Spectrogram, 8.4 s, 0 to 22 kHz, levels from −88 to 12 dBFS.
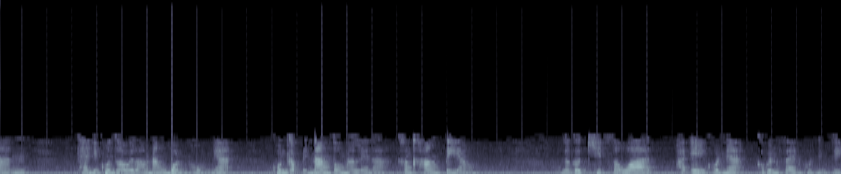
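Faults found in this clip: Dull, smeared speech throughout, with fizzy, warbling sibilants. Nothing above about 5.1 kHz. Likely AAC compression, AAC-LC at a low rate; the damage points to roughly 16 kbps. Encoder drops high bands and coarsely quantises the rest to fit the budget. Heavy codec damage.

Regular ticks from 0.21 s to 8.21 s, one every 0.25 s. About thirty in total. Periodic USB or driver dropouts. A background task stalls the bus or driver on a fixed cycle. Roughly 1 ms of audio replaced by silence each time. Audible against the speech as a steady click train.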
